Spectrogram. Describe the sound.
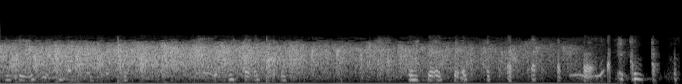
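A crowd bursts into sustained applause, dense clapping that holds steady for several seconds, then thins out and breaks into scattered final claps, with faint voices mixed in.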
